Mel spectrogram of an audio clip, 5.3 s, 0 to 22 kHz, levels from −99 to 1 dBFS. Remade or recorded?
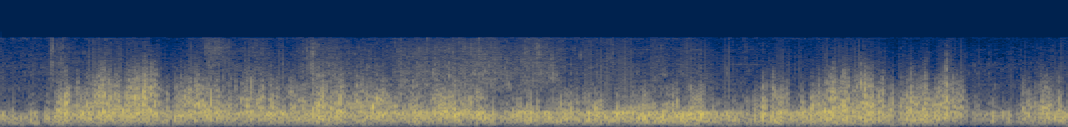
recorded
